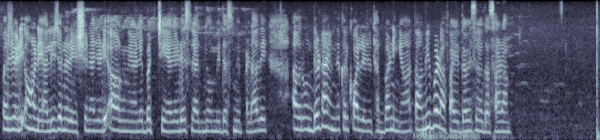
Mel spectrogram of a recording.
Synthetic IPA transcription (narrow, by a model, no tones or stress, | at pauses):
pəɾd͡ʒeːɽiːʔaːɳ̃eːaːliːd͡ʒənəɾeːʃənɛːd͡ʒeːɽeːʔaːɡɽeːaːleːbətːʃeːɛːd͡ʒeːɽeːslɛːt̪noːmẽːd̪əsmẽːpəɽaːd̪eːəɡəɾʊnd̪eːʈaːimd̪ekəɾkɔːleːd͡ʒt̪ʰəbəɳ̃ɪjãːt̪ãːʋĩːbəɽaːpʰaːɪd̪aːɪsɾd̪aːsaːɽaː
